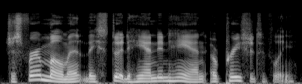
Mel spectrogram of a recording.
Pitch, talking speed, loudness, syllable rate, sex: 145 Hz, 200 wpm, -18 LUFS, 5.6 syllables/s, male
